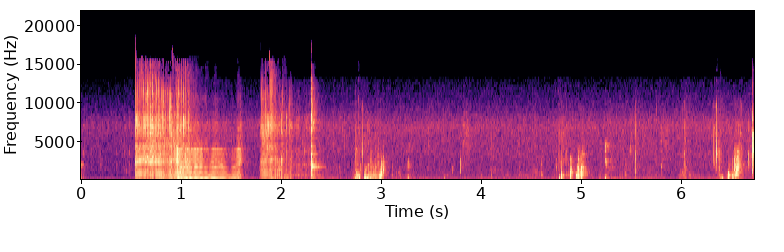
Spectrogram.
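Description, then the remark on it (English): Loud wet slurping of cashew nut milk from a carton, taken from the fridge in a kitchen: a long gurgling slurp with a wobbling, sliding pitch, then a second burst and a string of shorter sips, gulps and clicks. “sorry for the slurping noises it goes through. It's just because I'm drinking it from the carton”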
